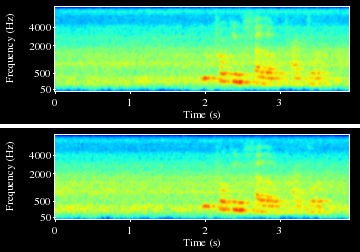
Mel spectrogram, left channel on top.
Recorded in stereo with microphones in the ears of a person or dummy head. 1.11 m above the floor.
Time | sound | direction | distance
1.9 | a woman speaking | 25° left (ahead or behind) | 0.7 m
